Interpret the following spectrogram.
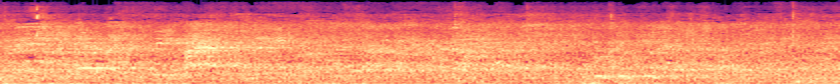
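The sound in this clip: A basketball is dribbled a few times before a free throw in a game, low bouncing thuds under steady crowd noise and chatter.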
